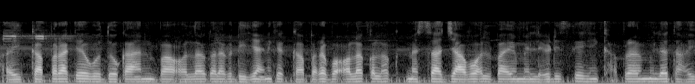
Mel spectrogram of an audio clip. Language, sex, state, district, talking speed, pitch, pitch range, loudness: Hindi, male, Bihar, East Champaran, 170 wpm, 125 Hz, 120-130 Hz, -20 LUFS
